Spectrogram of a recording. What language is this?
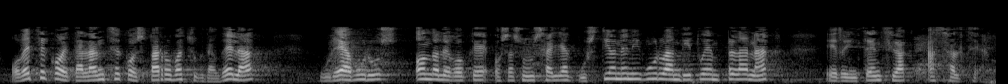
Basque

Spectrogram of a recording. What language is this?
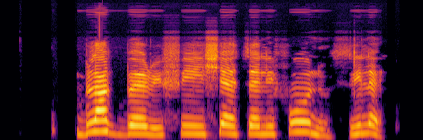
Yoruba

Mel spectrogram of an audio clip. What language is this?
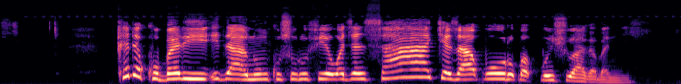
Hausa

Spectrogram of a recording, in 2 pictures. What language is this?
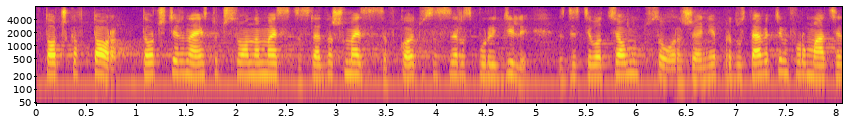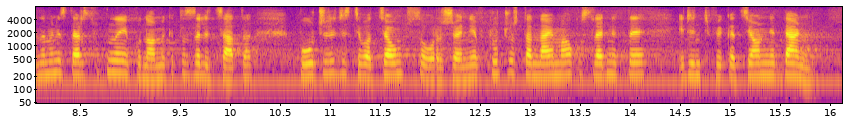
Bulgarian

